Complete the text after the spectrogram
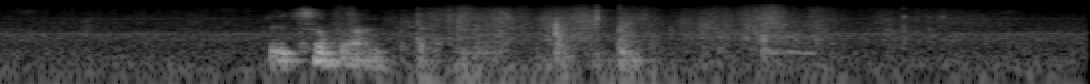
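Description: Magazine pages rustle as they are flipped.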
